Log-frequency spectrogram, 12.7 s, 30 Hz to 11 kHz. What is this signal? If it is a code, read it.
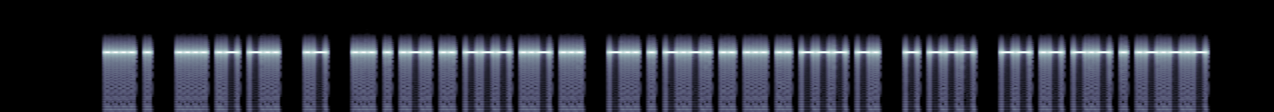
Morse code, heard as a keyed tone, about 30 wpm, 700 Hz. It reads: HE HAD A SERIOUS DECISION TO MAKE.
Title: Sentences from Top 1100 Words 30wpm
